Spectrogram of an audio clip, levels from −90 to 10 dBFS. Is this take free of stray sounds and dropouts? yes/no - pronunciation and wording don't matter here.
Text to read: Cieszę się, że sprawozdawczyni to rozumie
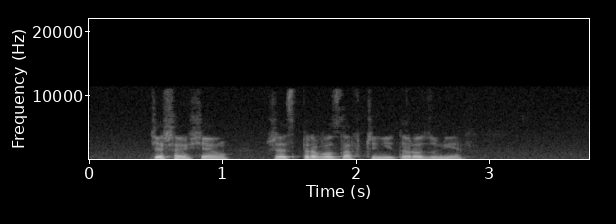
yes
